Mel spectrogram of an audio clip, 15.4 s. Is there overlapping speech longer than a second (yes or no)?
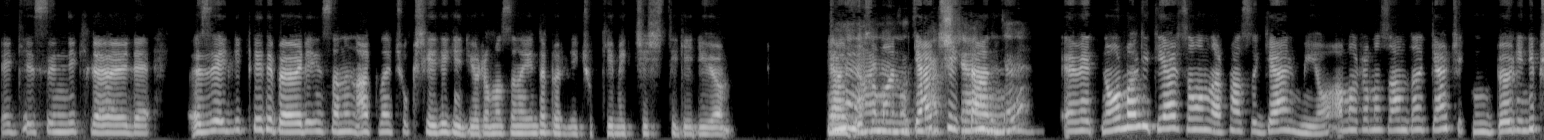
yes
